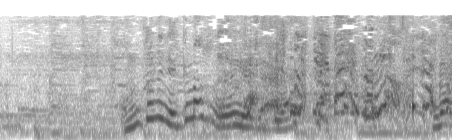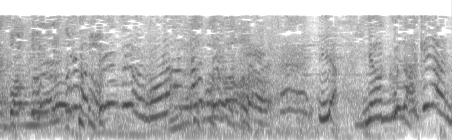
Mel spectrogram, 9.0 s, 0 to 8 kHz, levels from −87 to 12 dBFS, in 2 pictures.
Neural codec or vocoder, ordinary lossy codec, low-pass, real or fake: vocoder, 44.1 kHz, 128 mel bands, Pupu-Vocoder; MP3, 24 kbps; 7.2 kHz; fake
